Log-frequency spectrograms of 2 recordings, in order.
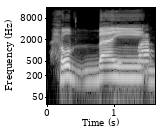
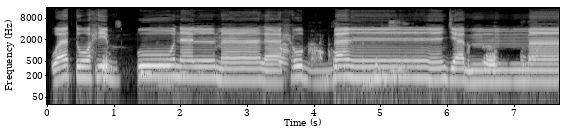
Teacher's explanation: Langsung saja fullkan suaranya di hidung.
